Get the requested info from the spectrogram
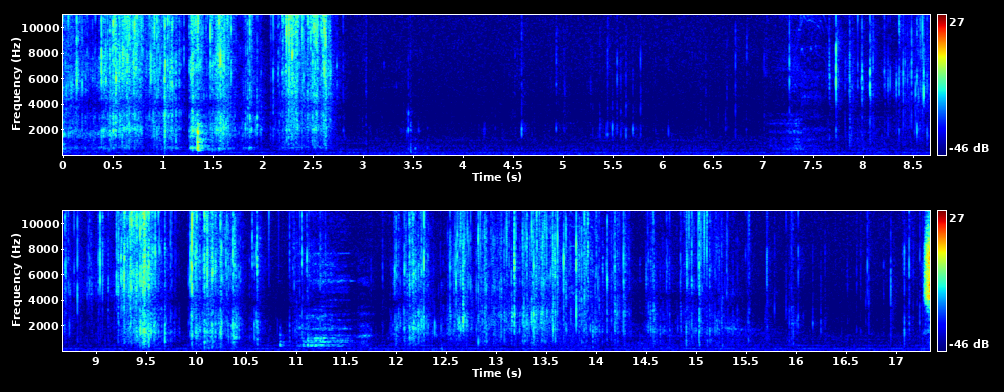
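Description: Plastic zip-top sandwich bag crinkling as it is handled, in bursts with quiet gaps between, over a faint steady low hum.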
